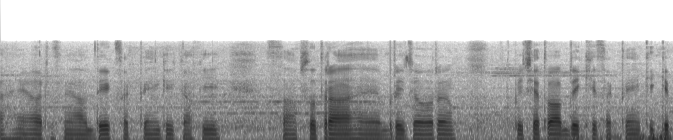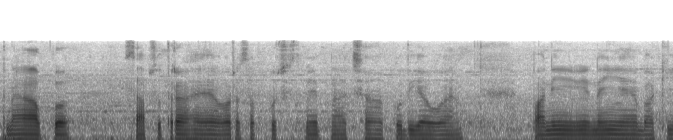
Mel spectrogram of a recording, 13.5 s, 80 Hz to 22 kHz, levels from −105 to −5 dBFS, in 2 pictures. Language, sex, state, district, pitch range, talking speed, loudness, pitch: Hindi, male, Maharashtra, Sindhudurg, 100-105 Hz, 170 wpm, -29 LUFS, 100 Hz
